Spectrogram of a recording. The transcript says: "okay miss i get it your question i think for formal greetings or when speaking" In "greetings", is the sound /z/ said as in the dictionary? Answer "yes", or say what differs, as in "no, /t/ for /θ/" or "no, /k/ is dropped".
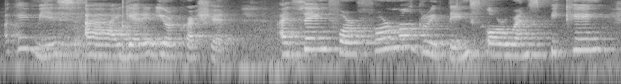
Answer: no, /s/ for /z/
